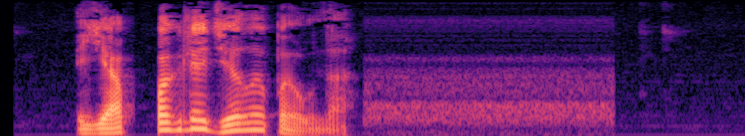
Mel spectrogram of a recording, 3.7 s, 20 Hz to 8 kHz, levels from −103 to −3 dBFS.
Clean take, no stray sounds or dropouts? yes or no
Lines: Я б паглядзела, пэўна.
yes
